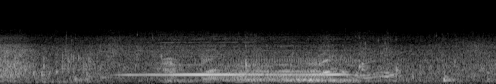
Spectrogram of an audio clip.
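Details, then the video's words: Whales singing underwater: a long, even tonal moan lasting about two seconds, overlaid by wavering, warbling lower notes that rise and fall, over a steady watery hiss. "The song of the whales"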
